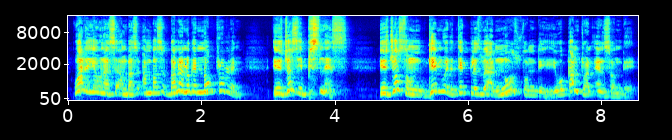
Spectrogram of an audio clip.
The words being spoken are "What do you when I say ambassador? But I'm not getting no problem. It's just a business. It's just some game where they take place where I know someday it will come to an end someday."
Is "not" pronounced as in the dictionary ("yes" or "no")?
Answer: no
